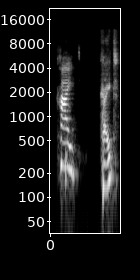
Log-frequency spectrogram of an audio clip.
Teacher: kahili or whatever that same case sound is going to be coming from the throat more towards the back of the throat you can feel it if you touch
